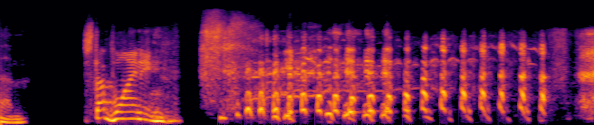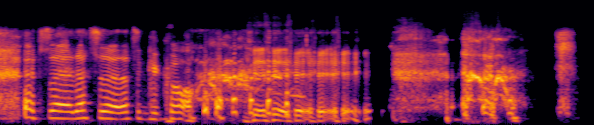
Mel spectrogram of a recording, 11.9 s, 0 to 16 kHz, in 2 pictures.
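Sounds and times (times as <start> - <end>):
speech: 0.8 - 11.8
person laughing loudly: 2.0 - 6.3, 7.6 - 11.0
person coughing harsh breathy bursts while laughing: 10.0 - 11.7.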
